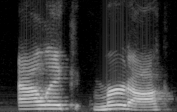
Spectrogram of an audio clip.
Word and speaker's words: Murdaugh: Yeah, I watched the Netflix documentary, and the whole time I was just confused because they were saying Alex Murdaugh, but it's spelled Alex Murdaugh.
